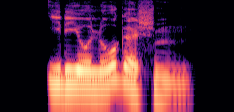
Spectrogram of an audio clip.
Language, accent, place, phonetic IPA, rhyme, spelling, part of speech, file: German, Germany, Berlin, [ideoˈloːɡɪʃm̩], -oːɡɪʃm̩, ideologischem, adjective, De-ideologischem.ogg
- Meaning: strong dative masculine/neuter singular of ideologisch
